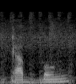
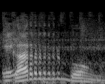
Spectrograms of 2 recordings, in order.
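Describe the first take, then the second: First: The r before the b is dropped. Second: The r before the b is pronounced. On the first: The speaker sounds like someone from Havana. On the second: The speaker does not sound like someone from Havana.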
